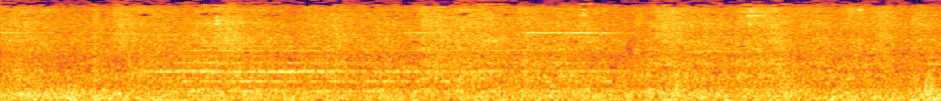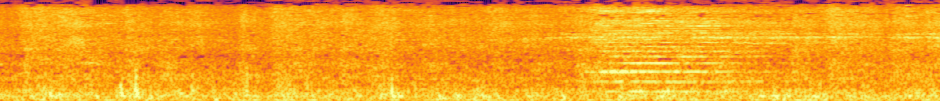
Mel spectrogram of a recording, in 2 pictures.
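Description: Train rumbling steadily across a steel truss bridge. A horn sounds twice: a held blast of about two seconds near the start, and a shorter one near the end.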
